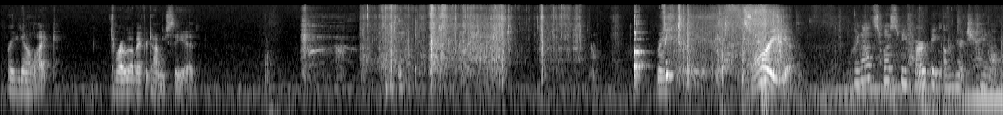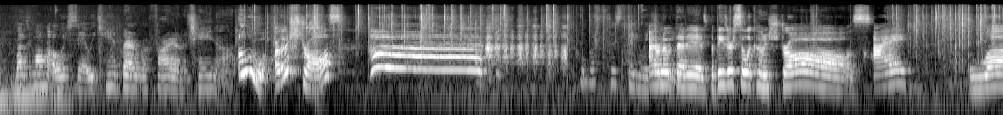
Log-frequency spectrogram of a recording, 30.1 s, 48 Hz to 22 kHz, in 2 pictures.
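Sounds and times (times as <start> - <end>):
person burping: 9.5 - 9.8
woman's high ooh: 20.5 - 23.1
rapid breathy crackling: 22.2 - 24.2.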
